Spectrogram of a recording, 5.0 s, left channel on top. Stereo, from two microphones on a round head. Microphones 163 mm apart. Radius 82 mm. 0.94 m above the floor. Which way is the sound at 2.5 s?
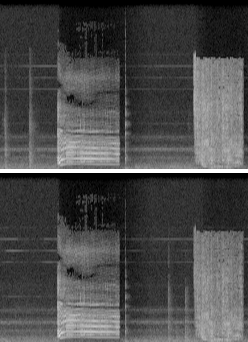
20° left (ahead or behind).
